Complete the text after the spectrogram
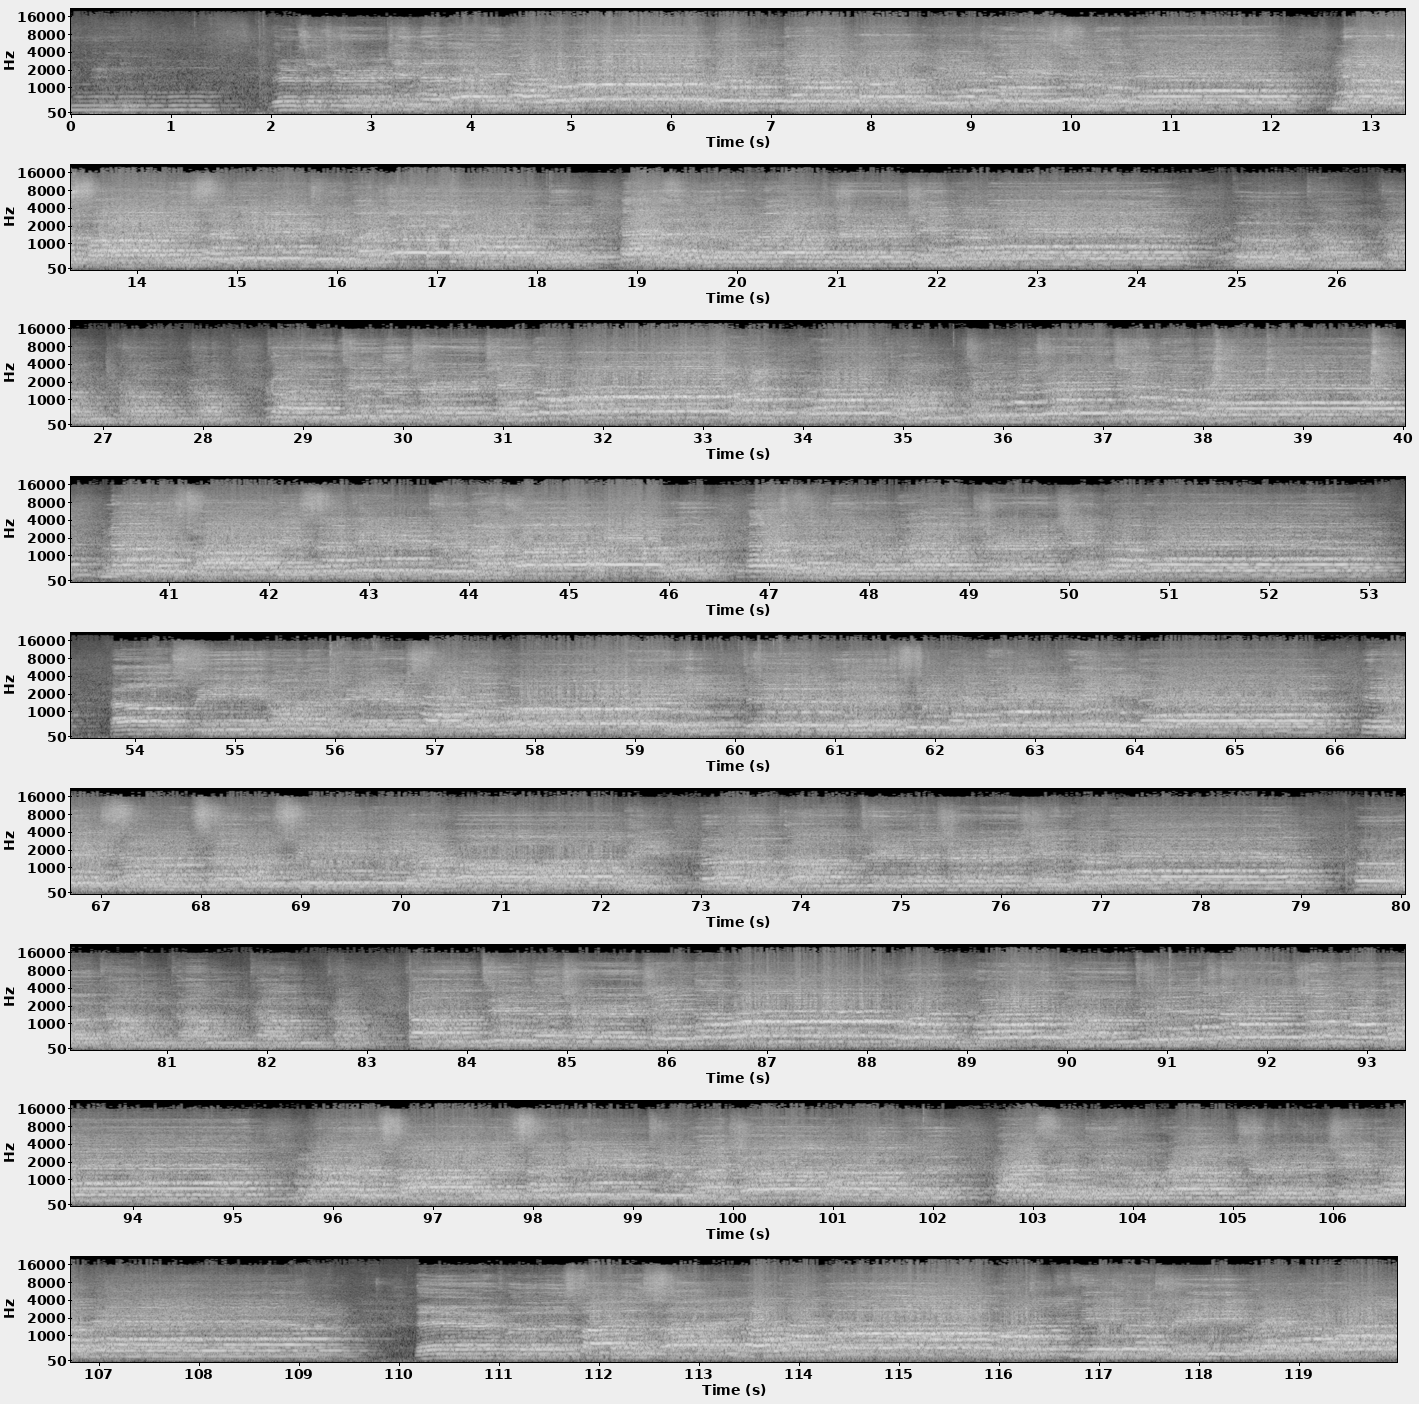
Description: Hymn Sing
